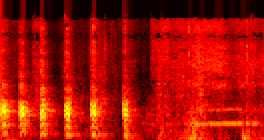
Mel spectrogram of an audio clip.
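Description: A hen in a henhouse gives six sharp, evenly spaced clucks up close, then softer low clucking and murmurs from other chickens follow.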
